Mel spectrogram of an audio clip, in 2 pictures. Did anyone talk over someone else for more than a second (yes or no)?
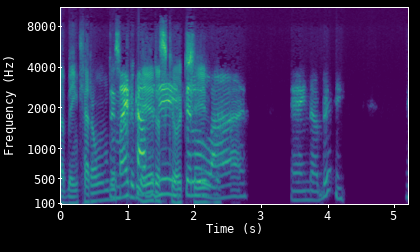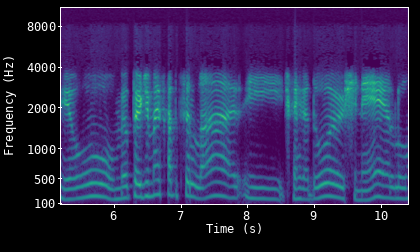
yes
